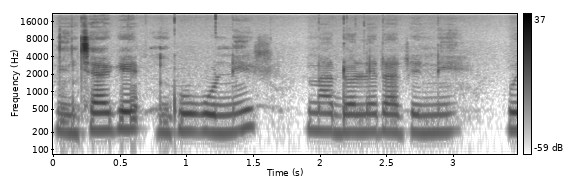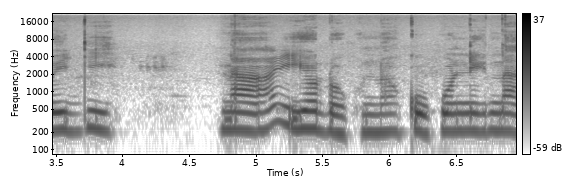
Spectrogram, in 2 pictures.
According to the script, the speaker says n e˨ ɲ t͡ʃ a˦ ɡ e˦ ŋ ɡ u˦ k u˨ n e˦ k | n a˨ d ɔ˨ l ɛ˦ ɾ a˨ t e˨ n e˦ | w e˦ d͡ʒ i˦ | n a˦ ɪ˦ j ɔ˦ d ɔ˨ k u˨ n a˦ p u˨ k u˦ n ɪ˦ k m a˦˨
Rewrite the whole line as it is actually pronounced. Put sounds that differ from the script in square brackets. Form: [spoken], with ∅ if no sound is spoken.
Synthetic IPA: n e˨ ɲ t͡ʃ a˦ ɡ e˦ ŋ ɡ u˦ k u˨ n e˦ k | n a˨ d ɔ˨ l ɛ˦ ɾ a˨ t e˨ n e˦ | w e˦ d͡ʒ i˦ | n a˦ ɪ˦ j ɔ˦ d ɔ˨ k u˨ n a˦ [k] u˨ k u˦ n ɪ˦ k [n] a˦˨

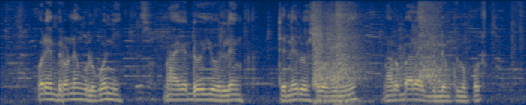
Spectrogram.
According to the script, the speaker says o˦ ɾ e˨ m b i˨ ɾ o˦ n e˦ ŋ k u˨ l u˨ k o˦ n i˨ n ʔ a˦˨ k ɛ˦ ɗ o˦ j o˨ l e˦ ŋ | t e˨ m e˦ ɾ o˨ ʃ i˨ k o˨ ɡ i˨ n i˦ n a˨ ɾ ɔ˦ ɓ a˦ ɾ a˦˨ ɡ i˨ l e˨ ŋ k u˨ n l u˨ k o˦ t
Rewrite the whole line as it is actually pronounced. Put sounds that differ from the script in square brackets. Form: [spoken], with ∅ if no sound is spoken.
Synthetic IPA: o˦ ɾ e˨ m b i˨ ɾ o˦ n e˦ ŋ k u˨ l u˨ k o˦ n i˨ n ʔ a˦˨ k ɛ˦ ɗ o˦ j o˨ l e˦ ŋ | t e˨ [n] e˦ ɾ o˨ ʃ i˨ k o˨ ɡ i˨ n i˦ n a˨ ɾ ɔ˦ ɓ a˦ ɾ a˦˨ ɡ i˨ l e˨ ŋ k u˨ [∅] l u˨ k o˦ t

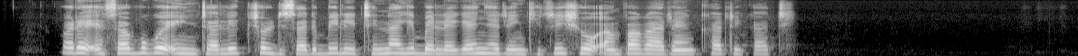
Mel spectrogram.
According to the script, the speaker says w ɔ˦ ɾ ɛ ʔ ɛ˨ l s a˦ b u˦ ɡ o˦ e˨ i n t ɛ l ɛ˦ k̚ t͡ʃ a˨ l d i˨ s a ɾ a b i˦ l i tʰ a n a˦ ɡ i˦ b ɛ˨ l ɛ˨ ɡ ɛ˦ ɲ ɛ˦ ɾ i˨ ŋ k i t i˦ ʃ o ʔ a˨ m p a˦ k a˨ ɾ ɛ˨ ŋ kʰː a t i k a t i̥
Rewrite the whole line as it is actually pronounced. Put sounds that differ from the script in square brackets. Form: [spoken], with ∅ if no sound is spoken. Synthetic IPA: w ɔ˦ ɾ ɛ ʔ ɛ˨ [∅] s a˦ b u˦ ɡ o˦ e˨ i n t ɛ l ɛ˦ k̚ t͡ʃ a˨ l d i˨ s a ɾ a b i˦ l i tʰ [i] n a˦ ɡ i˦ b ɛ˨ l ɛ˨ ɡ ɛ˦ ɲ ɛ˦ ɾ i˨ ŋ k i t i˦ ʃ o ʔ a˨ m p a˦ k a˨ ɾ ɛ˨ ŋ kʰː a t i k a t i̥

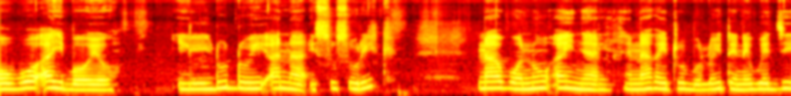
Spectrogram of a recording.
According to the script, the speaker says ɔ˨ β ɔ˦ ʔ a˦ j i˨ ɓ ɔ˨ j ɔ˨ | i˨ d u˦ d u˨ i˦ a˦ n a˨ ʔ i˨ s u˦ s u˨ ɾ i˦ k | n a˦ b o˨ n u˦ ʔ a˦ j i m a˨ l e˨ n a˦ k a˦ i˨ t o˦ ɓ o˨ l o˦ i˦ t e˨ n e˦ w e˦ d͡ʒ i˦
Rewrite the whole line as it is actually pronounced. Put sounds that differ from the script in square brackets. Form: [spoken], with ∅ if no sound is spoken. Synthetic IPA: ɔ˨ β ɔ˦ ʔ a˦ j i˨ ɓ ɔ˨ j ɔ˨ | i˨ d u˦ d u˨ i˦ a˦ n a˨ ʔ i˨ s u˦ s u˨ ɾ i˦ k | n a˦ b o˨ n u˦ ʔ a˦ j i [ɲ] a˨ l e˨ n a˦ k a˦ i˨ t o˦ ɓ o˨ l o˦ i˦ t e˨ n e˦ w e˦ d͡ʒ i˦

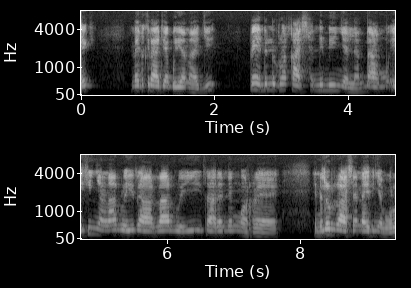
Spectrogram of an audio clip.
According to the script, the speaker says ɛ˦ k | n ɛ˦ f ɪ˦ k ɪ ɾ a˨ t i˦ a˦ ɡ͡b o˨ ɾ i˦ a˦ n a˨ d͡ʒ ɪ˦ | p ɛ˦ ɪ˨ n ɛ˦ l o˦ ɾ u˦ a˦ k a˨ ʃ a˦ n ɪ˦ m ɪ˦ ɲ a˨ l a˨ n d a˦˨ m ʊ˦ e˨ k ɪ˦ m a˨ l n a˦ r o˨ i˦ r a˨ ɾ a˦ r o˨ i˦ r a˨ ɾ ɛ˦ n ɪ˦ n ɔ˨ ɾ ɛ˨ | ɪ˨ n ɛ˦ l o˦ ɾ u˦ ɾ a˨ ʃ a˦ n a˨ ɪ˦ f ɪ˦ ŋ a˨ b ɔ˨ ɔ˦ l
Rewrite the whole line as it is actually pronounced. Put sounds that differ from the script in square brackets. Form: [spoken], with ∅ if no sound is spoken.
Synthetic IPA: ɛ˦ k | n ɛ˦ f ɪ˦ k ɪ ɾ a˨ t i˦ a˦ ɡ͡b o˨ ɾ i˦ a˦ n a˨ d͡ʒ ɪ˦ | p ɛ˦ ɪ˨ n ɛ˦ l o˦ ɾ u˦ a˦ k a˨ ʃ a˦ n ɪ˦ m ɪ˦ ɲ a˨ l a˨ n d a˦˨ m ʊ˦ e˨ k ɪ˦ [ɲ] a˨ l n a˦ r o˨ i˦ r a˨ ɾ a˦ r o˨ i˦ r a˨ ɾ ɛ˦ n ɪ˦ [ŋ] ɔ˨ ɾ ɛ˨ | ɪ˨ n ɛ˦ l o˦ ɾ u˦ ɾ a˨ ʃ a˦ n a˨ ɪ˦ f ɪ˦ [ɲ] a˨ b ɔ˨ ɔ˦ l

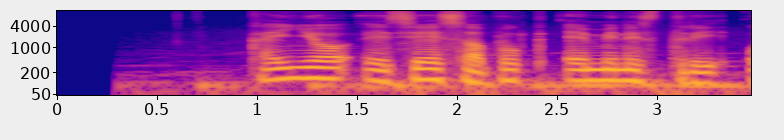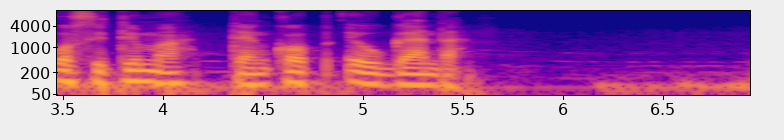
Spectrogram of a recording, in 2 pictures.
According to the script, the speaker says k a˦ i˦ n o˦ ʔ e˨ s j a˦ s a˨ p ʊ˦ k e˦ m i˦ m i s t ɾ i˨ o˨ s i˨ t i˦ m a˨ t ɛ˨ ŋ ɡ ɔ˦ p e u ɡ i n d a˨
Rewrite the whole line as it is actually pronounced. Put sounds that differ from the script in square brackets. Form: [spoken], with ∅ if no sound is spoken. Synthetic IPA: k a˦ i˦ [ɲ] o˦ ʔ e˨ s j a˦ s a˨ p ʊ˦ k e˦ m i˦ [n] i s t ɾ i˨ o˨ s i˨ t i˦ m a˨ t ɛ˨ ŋ [k] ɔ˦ p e u ɡ [a] n d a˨

